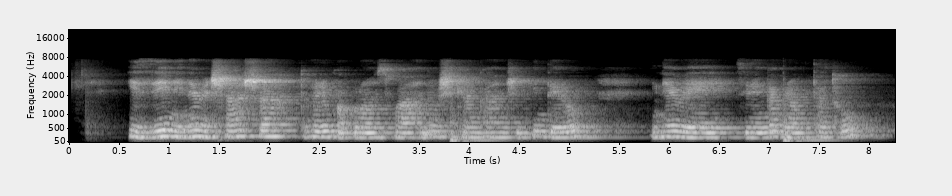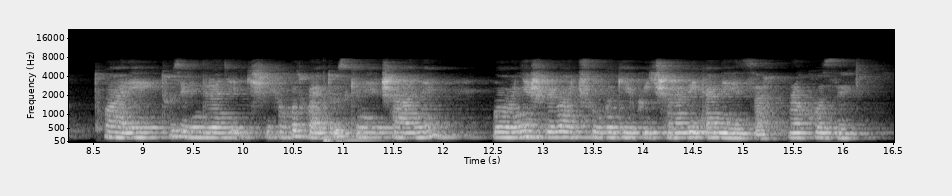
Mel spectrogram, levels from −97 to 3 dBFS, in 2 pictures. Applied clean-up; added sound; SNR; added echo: none; Bowed string instrument; 14 dB; reverberation time 0.9 s.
